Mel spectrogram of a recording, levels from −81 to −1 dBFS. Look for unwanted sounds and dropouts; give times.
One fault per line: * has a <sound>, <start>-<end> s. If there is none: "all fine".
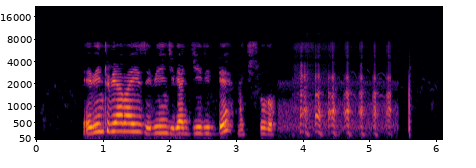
* has a laugh, 3.8-5.4 s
